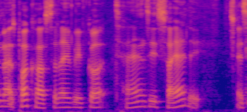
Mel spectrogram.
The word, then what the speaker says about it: Tanzy Sayadi: show of music matt's podcast today we've got tanzi syedi is how you say your name is yeah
